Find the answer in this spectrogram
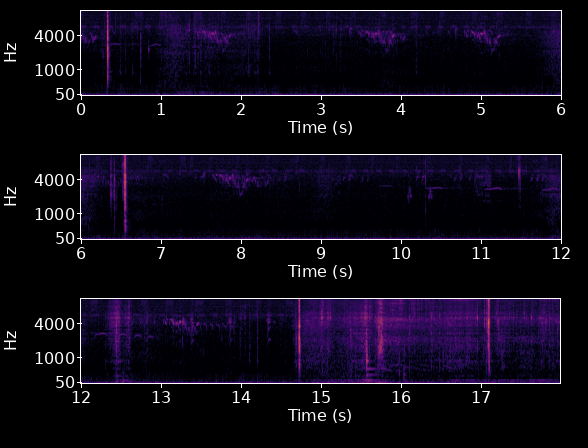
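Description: Quiet open swamp ambience with a bird calling again and again in short falling whistles, and a few sharp clicks. Near the end come rustling and knocks as the angler's chest camera and fishing gear are moved about.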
